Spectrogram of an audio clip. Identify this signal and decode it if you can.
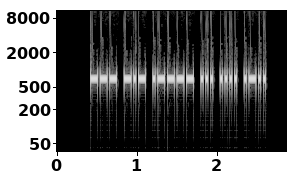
Morse code, heard as a keyed tone, about 38 wpm, 700 Hz. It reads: OK1SHL
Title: DXCC-100 Call Signs - 6 Characters - Repeated 3x - 40wpm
